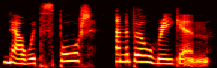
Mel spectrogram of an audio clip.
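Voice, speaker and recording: A woman's voice: high voice, lively intonation, normal speed, dry recording, lo-fi sound. An Australian woman reading a scripted radio news bulletin as the station's news reader. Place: dry radio studio.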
